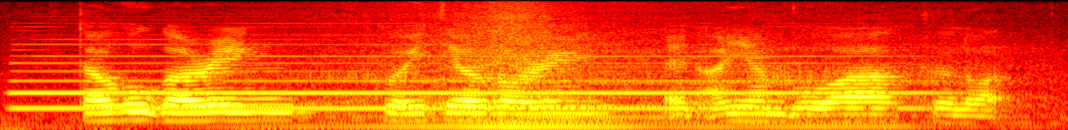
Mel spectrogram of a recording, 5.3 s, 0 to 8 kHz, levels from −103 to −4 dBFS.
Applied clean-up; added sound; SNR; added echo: none; Engine + Wind instrument, woodwind instrument; 6 dB; none.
